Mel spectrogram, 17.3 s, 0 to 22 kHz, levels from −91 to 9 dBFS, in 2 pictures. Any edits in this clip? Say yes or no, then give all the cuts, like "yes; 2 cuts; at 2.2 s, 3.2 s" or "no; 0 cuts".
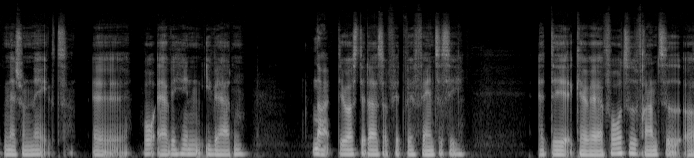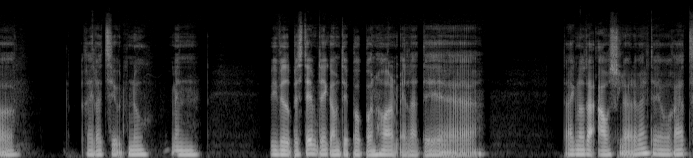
no; 0 cuts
